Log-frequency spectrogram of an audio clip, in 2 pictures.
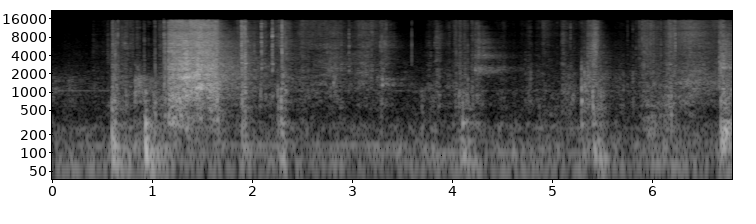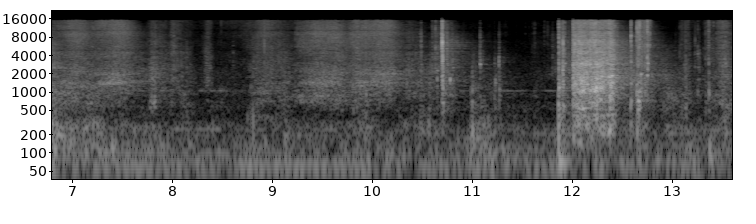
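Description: Packing tape screeches as it is pulled off a roll.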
